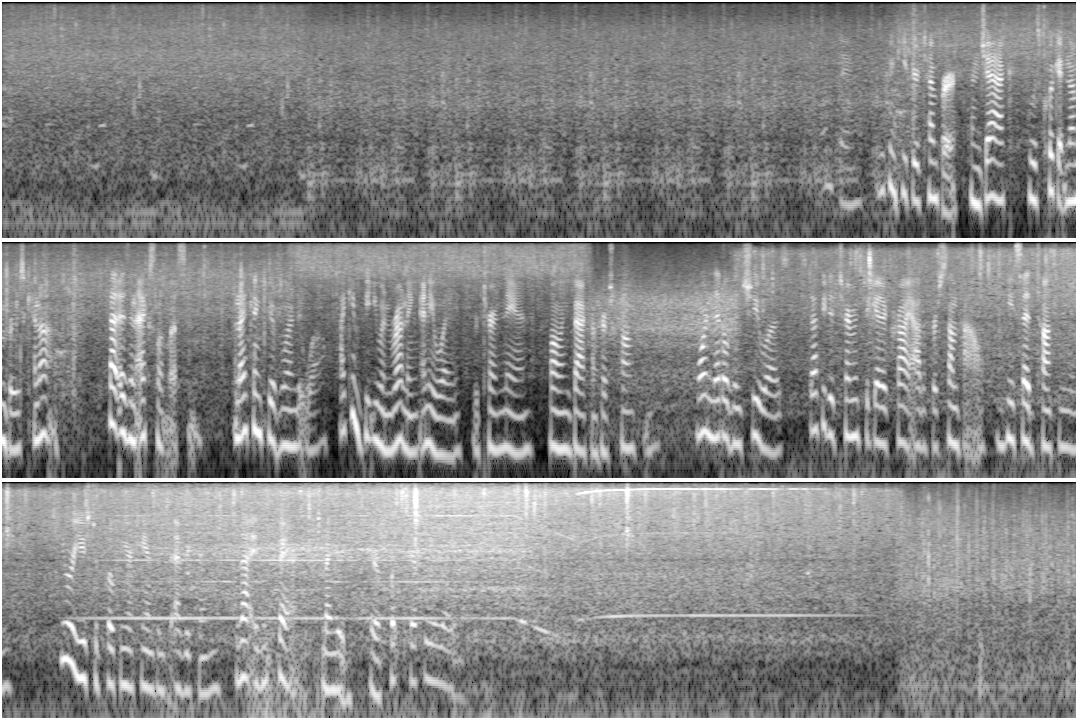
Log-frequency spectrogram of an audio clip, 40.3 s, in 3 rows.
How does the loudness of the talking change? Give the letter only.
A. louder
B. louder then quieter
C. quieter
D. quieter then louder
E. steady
E.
